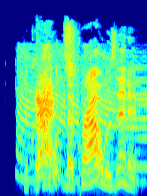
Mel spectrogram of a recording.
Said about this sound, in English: Let me, I guess I'll go with the air horn.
